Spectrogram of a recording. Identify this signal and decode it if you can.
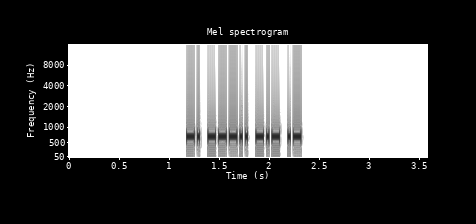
Morse code, heard as a keyed tone, about 41 wpm, 700 Hz. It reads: N8KA
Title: USA Call Signs - 4 Characters - 2x Character Spacing - 45wpm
